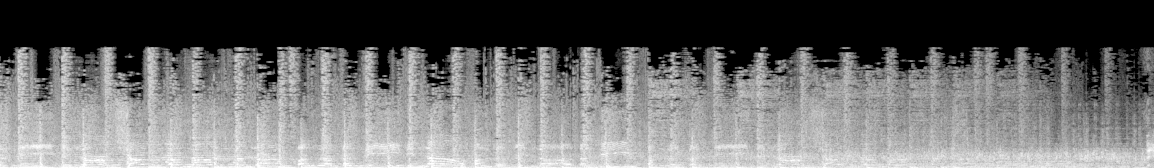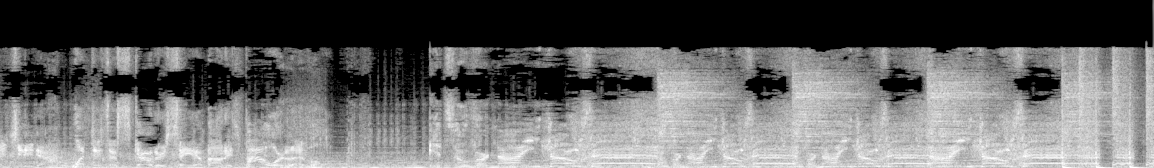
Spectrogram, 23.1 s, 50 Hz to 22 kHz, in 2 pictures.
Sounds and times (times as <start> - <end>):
Music: 0.0 - 23.0
Speech: 11.4 - 14.8, 15.8 - 22.2.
